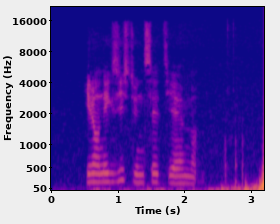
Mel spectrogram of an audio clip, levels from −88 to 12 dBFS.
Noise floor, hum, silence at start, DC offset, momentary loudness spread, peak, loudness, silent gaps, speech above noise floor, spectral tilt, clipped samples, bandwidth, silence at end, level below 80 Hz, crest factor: -68 dBFS; none; 0.55 s; under 0.1%; 16 LU; -12 dBFS; -39 LUFS; none; 29 dB; -4.5 dB/octave; under 0.1%; 16.5 kHz; 0 s; -46 dBFS; 24 dB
